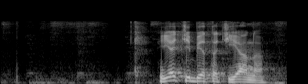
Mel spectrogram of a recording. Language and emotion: Russian, neutral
